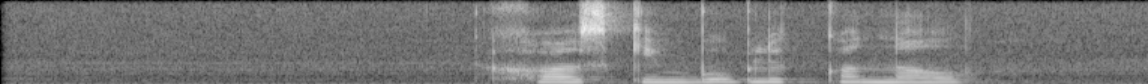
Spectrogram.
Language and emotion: Russian, neutral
